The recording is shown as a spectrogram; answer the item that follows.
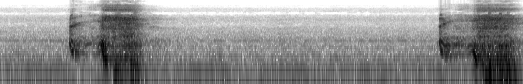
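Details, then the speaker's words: Adult with a cold having an intense sneezing fit, half-stifling the sneezes: two forceful sneezes, each with a sharp intake then an explosive burst. "didn't have time to say anything thank you whoa these are crazy crazy okay okay I'm kind of half stifling them so that they're not gonna laugh vote"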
